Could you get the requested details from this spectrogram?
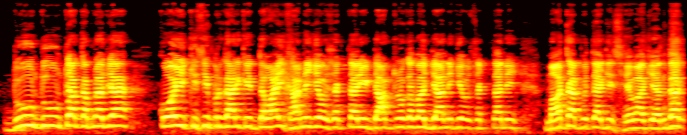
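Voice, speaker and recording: The voice is raised and projected, moving at a moderate pace. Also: man. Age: 70s. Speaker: vlogger. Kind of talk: casual vlog commentary. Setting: home kitchen.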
